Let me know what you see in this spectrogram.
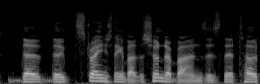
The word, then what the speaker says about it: Sundarbans: And I'm thinking of your trip through, am I pronouncing it right, the Sundarbans? – Yeah, the Sundarbans, the coastal forest.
